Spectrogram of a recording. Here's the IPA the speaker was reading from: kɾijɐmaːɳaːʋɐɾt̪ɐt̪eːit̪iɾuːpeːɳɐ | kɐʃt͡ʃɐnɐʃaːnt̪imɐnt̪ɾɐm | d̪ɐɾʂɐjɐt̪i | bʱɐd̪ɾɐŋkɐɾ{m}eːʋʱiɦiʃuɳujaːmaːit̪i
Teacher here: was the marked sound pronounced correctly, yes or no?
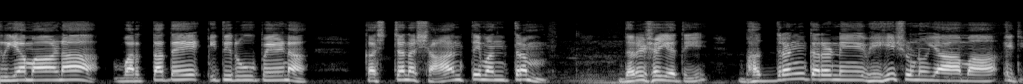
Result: no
